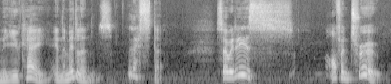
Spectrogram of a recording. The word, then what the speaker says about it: Leicester: to say i suppose another example is lester leicester which is a large town in the uk in the midlands leicester so it is often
